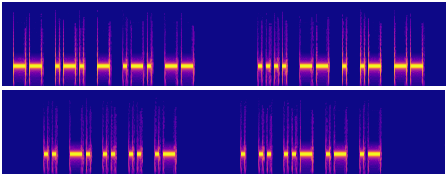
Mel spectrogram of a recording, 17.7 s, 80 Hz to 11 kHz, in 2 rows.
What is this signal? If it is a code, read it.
Morse code, heard as a keyed tone, about 15 wpm, 800 Hz. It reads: MRTRM HMEAM INIIA EIUAA
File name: CW / DET / 1 3 1500C S A 14wpm 2447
